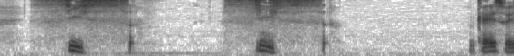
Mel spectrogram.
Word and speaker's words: six: And be careful here, because even if it's ending with this X, well, you'll have to pronounce it like S, okay? So you get the six pronunciation. Six, six.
